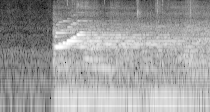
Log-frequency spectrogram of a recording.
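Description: Near silence, then about half a second in the playing clip's audio cuts in abruptly: a short rising tone, then a steady low rumble underneath.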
